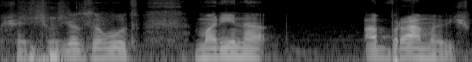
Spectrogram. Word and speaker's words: Абрамович: Ее зовут Марина Абрамович, по-моему, ударение. Не Абрамович, а Абрамович, если я не ошибаюсь.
